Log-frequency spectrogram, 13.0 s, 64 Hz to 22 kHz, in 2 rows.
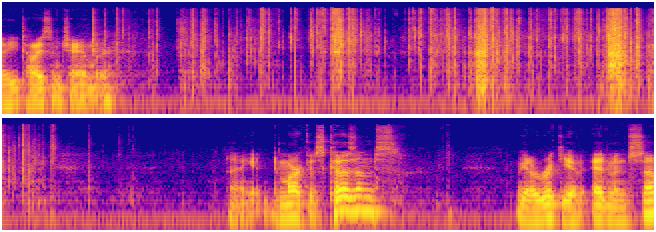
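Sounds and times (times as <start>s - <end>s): plastic wrapper crinkling and tearing: 0.8s - 7.2s.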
